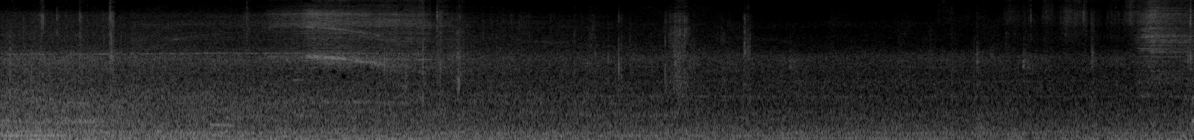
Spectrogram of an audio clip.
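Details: Steady outdoor road traffic rumble with passing cars, light crackling and faint distant speech, and no clear animal sounds.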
